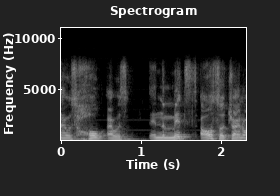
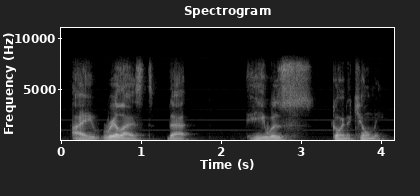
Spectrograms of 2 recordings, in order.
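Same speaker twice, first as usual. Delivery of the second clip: normal talking voice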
